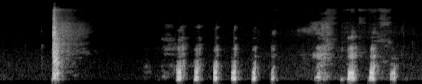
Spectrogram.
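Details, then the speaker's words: BSA Airsporter Stutzen RB2 air rifle (5.5 ft-lb limited) after a tune to remove an annoying buzz, shooting .177 Crosman Premiers, before and after: one sharp crack dying quickly with no twang or buzz; smooth, quieter shot cycle. "So here's a clip of what it sounded like before, and here's what it sounds like now."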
